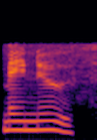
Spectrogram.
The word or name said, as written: Maynooth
